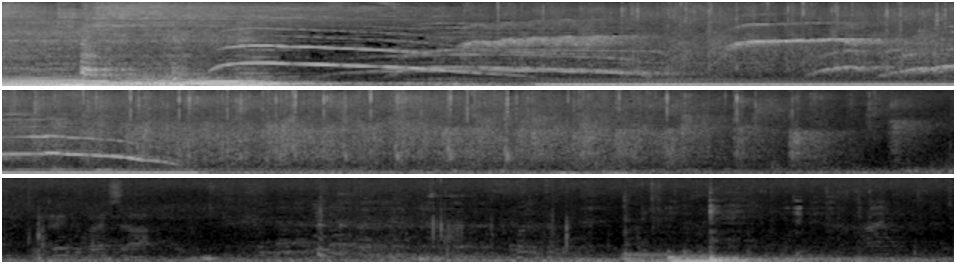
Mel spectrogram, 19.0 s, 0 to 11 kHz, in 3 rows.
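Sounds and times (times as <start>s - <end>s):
audience applause and cheering: 1.1s - 12.6s
rising and falling whoops: 1.3s - 7.7s.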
